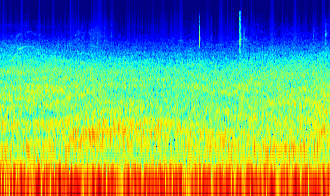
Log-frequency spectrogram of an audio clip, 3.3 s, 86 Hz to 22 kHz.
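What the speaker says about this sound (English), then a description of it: "now we've got this new aircraft in our sights. There it is, JAL Flight 12 from Haneda Airport in Tokyo." A JAL Flight 12 airliner arrives from Tokyo Haneda at DFW Airport, heard as a steady low jet engine roar that holds even and fairly loud throughout, with no talking.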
